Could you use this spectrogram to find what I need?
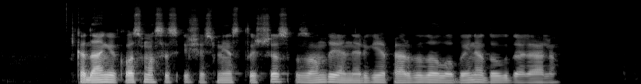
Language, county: Lithuanian, Kaunas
